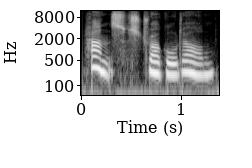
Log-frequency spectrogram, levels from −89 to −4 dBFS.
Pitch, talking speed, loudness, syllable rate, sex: 230 Hz, 130 wpm, -14 LUFS, 3.0 syllables/s, female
